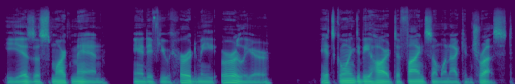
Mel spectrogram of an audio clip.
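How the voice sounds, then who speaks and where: A man acting a condescending, intimidating boss, very deep and slow. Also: dry recording, studio quality. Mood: falsely friendly. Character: menacing, smooth-talking boss recruiting with veiled threats. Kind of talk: audio drama acting.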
